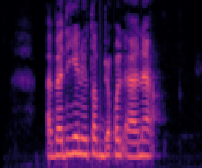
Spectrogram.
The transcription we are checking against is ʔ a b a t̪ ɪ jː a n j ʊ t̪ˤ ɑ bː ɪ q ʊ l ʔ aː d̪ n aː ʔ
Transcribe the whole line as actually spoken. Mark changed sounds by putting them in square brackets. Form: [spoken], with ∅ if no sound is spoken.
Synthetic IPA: ʔ a b a [d̪] ɪ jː a n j ʊ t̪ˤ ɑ bː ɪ q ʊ l ʔ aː [∅] n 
